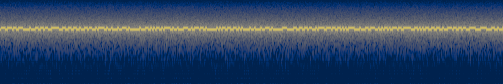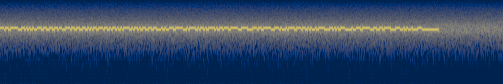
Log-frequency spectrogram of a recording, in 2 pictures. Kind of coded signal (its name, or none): RTTY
